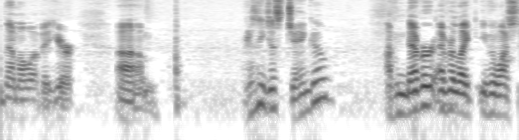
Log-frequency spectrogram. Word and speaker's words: Django: We're going to look at, I think it's pronounced django. I don't actually know how people pronounce it here because I've only ever read it. Just Django? You don't say the D?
